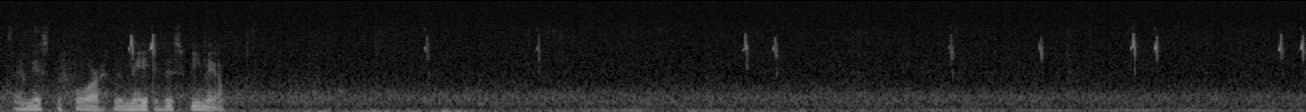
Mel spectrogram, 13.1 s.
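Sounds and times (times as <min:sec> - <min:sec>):
wild bird calling: 0:00.0 - 0:02.3
speech: 0:00.1 - 0:02.4.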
